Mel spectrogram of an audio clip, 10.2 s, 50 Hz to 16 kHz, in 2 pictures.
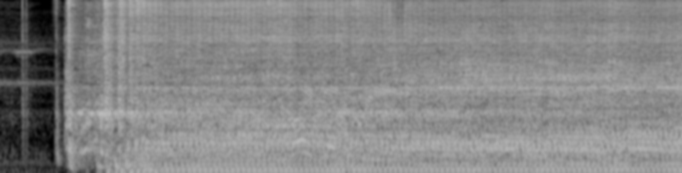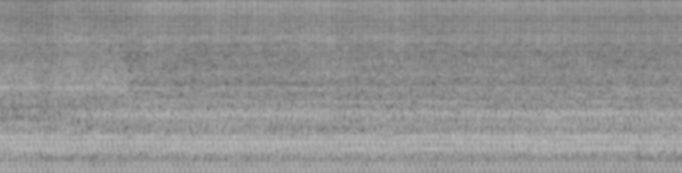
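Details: Husqvarna LTH 18538 lawn tractor after steering overhaul: engine fires right up and settles into a steady, even idle with no misses or knocks; clutch, blades and steering work normally, sounds healthy.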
